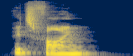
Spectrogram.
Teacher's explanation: It's very much about the intonation, very flat, and you can get that meaning.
